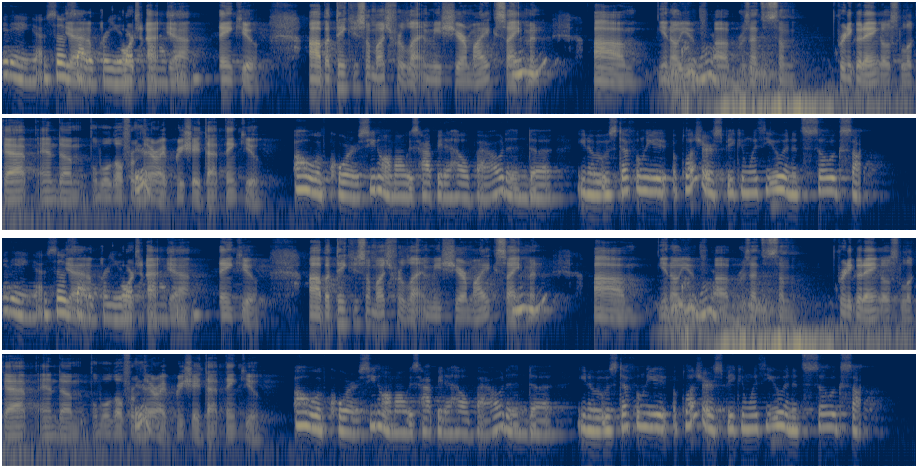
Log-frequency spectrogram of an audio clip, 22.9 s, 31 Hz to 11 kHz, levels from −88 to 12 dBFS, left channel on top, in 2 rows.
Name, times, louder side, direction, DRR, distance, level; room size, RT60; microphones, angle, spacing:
voice 1, 0.0-2.5 6.4-6.8 8.5-9.0 13.1-13.3 15.1-18.3 18.6-22.2, left 2 dB, 80° left, 9 dB, 1.2 m, -33 dB
voice 2, 0.8-1.1 1.5-2.3 2.7-6.7 7.0-7.1 7.4-7.9 8.2-9.9 10.4-14.6, left 4 dB, 35° left, 7 dB, 1.1 m, -34 dB
sound 1, 8.0-13.9, right 1 dB, 50° left, 1.6 m, -44 dB
26.0 x 24.5 x 8.0 m, 0.71 s
head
